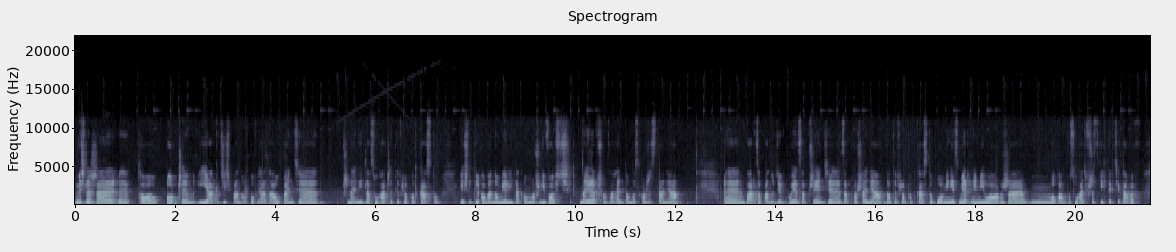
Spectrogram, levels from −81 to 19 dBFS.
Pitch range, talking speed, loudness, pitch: 155-175 Hz, 125 wpm, -21 LUFS, 160 Hz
